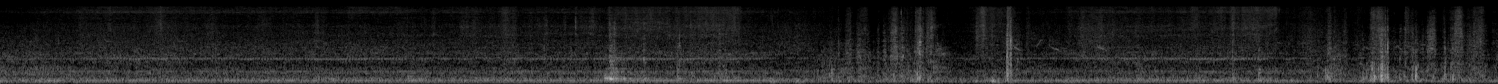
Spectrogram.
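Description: Idling car heard from the driver's seat: a steady hum, with a few short knocks and rustles of handling scattered through it.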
